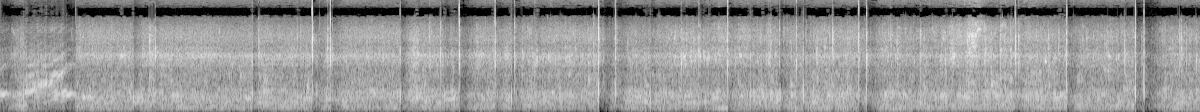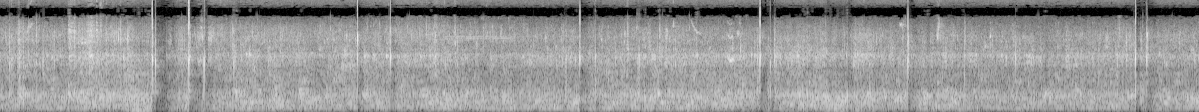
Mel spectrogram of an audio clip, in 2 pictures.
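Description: Underwater pool noise picked up by a submerged camera: a continuous rushing, bubbling churn from finned swimmers moving through the water, with occasional sharp clicks.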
